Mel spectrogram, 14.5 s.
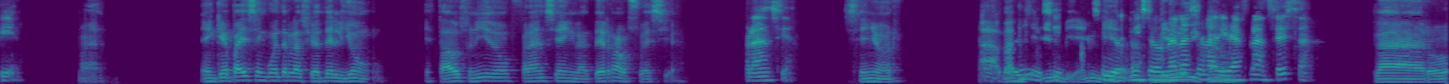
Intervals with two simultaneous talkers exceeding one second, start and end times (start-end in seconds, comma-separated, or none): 9.8-12.4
